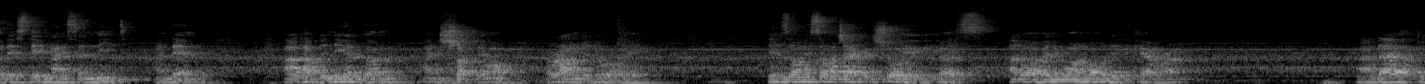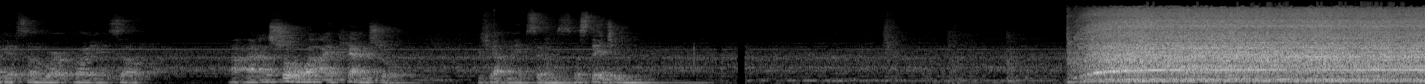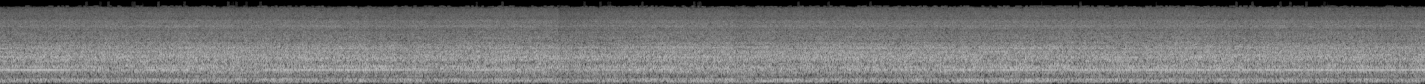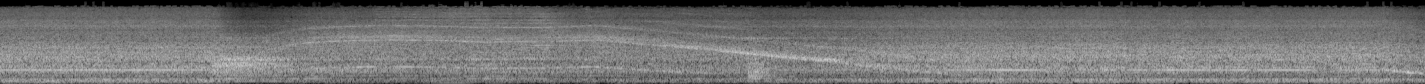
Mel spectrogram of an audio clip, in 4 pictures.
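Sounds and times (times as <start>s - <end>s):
electric motor whining: 24.9s - 34.4s
mitre saw whine: 24.9s - 57.0s.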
